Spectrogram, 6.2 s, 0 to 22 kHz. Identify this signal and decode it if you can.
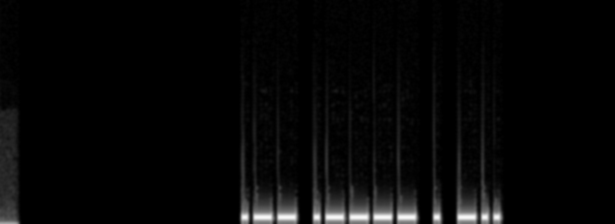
Morse code, heard as a keyed tone, about 21 wpm, 700 Hz. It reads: W1ED
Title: USA Call Signs - 4 Characters - 20wpm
